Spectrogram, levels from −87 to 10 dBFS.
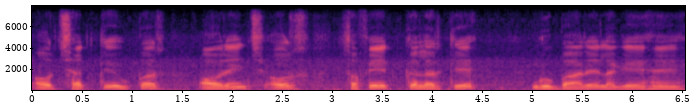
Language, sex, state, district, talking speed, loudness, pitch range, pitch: Hindi, male, Uttar Pradesh, Lucknow, 110 wpm, -16 LUFS, 130-145 Hz, 135 Hz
